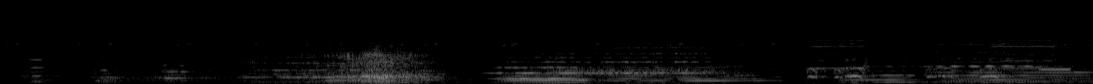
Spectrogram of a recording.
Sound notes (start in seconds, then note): 0.0 soft music; 2.5 animal growls; 4.7 ominous music; 8.0 owl hoots; 8.0 soft ominous music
